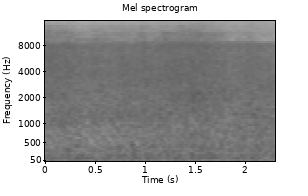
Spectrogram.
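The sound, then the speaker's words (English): A large wave crests and breaks onto a white sandy beach, heard as a steady, full roar of rushing surf that holds an even loudness throughout, with no voices. “A large wave crests and crashes onto the white sand of the beach.”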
